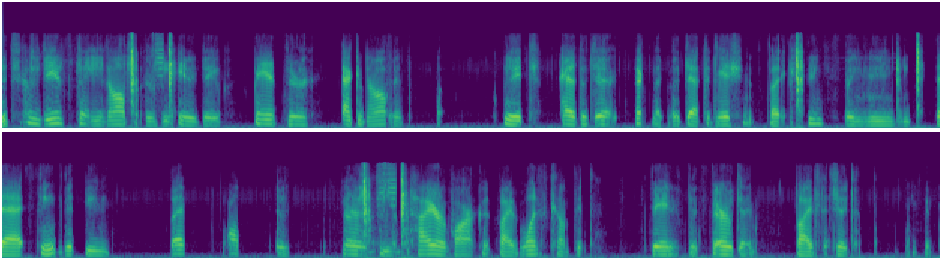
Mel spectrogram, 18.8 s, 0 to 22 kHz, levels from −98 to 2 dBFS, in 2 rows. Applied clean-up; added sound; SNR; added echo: neural diffusion model UNIVERSE++.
